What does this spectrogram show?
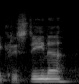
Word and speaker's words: Christine: For those of you just joining us, and Christina spells the name Christine, and the Germans just pronounce the E. So I say Christina, and it sounds like Christina, but she spells the name Christine.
